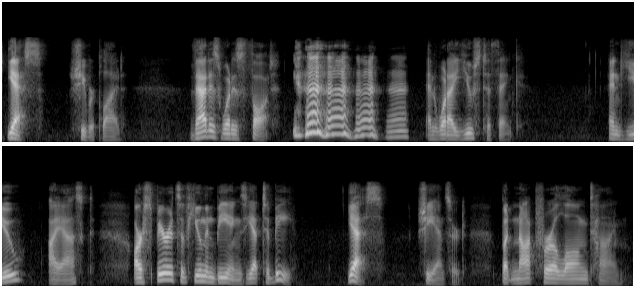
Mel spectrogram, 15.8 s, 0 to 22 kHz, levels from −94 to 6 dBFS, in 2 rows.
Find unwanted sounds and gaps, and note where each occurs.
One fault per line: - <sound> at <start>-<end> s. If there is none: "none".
- laugh at 3.6-5.1 s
